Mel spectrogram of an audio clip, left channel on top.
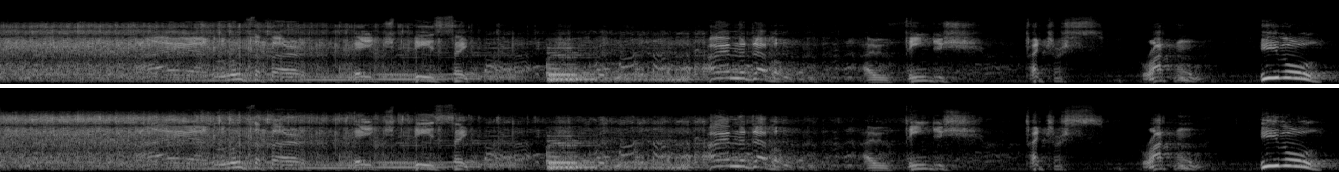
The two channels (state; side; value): normal; both; correlation 0.75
